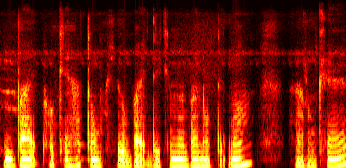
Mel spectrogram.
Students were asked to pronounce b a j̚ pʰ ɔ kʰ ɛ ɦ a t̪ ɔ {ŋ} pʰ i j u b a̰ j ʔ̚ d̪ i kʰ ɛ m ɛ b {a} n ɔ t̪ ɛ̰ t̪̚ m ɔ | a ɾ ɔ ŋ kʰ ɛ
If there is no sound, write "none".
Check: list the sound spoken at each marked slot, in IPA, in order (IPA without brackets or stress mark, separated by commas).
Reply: ŋ, a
